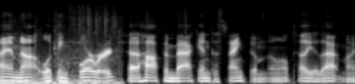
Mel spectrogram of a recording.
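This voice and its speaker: A man's very deep, low voice, bright and sharp in tone, with monotone, flat intonation. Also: moderate pace. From Canada. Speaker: gaming streamer. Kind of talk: casual live-stream commentary.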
